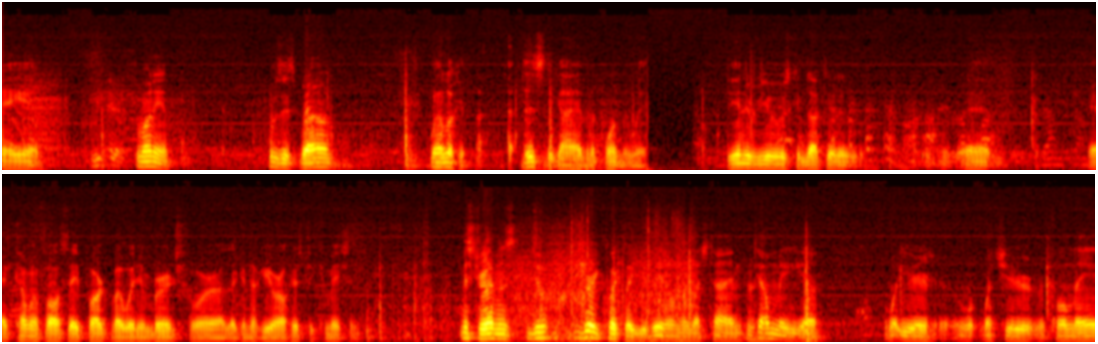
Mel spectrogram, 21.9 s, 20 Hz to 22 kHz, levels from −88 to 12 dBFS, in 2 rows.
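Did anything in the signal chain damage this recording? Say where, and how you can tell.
No, nothing in the signal chain has damaged this audio. No stage from capture to playback leaves a trace that can be heard.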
